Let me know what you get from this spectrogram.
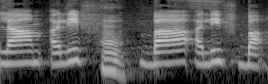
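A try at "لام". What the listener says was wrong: ये अलिफ नहीं है, लाम है। अभी मैंने आपको बताया था, अगर इधर जरा सा भी मुड़ा है तो वो अलिफ नहीं रहा, अब लाम बन गया है।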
